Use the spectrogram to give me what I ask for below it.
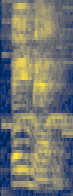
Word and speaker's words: Amen: level I want to introduce you to Dr amen that's how you say it Okay so here's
